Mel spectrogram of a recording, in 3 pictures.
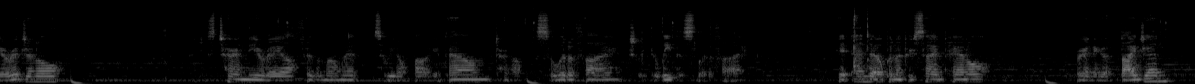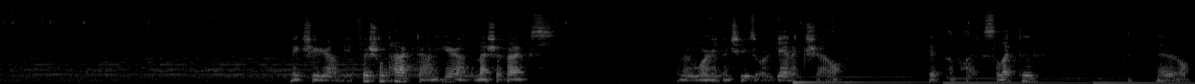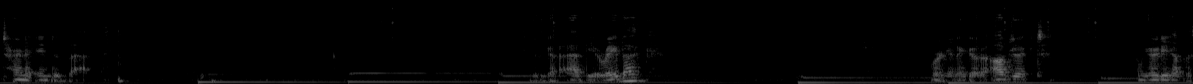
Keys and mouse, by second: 2.7 click, 5.1 click, 6.6 click, 8.5 n, 11.9 click, 13.3 click, 17.5-19.9 drag, 23.1-25.0 middle drag, 27.8-29.4 drag, 33.8 click, 34.2 click, 34.8-35.8 drag.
